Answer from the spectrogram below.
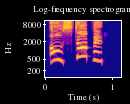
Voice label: LICKS, FEM SPOKEN; R&B & Dance; ILIO; Vocal Planet

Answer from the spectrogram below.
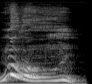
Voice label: "move on", shouts; Best Service; Hyper Dance

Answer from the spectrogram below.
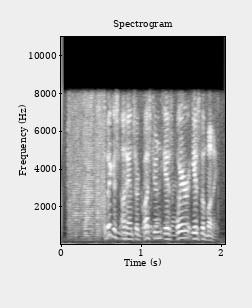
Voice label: SOS (NARRATION)

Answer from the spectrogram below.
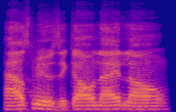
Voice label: "House Music", house vocals; X-Static Goldmine

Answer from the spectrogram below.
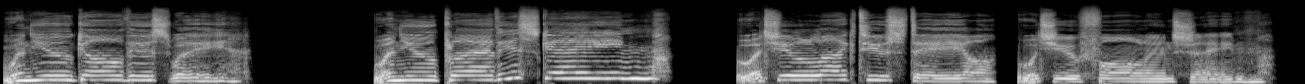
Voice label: male d#130, Dance Ultra Voice hooklines

